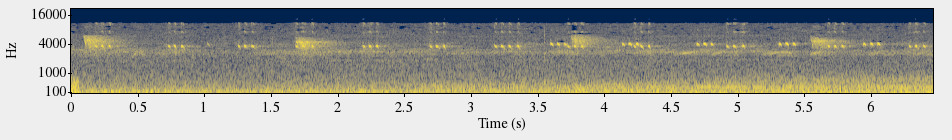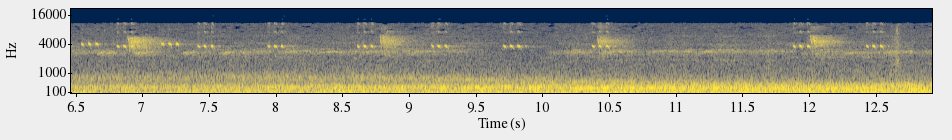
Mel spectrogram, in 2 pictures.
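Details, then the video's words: Crickets at night keep up a steady series of sharp, high-pitched pulsed chirps roughly twice a second, with occasional brighter rasping bursts, all over a soft, continuous wind noise. "Relaxing Night Time Sounds | Crickets & Soft Wind"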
